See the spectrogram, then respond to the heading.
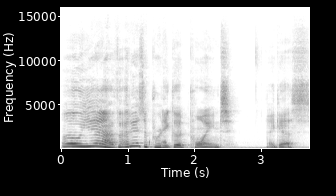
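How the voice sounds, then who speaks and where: Pitched fairly high, a put-on character voice unfolds at a fairly slow pace. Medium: audio drama.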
